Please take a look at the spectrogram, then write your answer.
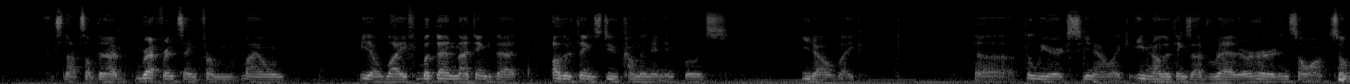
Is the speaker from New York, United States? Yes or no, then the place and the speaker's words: yes; Highland, New York, United States; No, I grew up in Highland. So did Josh.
